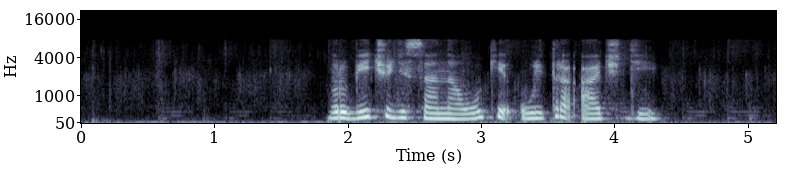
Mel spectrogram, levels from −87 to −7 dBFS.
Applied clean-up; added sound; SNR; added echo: neural separator model SepFormer DNS4.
